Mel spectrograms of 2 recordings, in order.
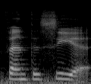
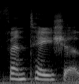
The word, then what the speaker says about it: Fantasia: Fantasia, and it is pronounced Fantasia. Yeah. And not Fantasia, like I thought it was supposed to be.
